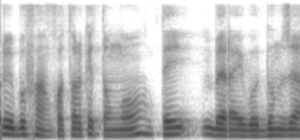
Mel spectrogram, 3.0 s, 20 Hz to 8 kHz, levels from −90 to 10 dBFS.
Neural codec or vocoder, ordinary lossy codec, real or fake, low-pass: codec, 24 kHz, 0.9 kbps, DualCodec; none; fake; 7.2 kHz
